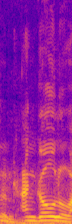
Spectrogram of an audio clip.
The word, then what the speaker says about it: Angolo: Yeah, the Nonglos from Castleknock. Who doesn't know them? Nonglo, that's great. How do you spell Nonglo? Is it an N at the start? Angolo, actually. Angolo. I said it wrong.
